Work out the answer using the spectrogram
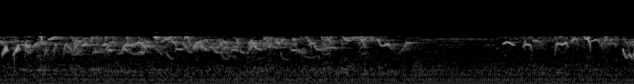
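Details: A competition greater green leafbird (cucak ijo) at an Indonesian singing contest, where it won first place, pours out a fast, continuous warbling song of chattering and whistled phrases, pausing briefly before bursting out again.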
